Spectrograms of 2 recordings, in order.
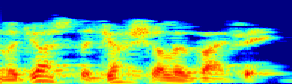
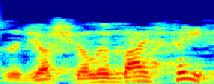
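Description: First: The word "just" carries the main stress. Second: The word "faith" carries the main stress. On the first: The focus is on who is righteous. "he put the emphasis on the just" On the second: The focus is on faith as the means. "he puts the emphasis on the faith"

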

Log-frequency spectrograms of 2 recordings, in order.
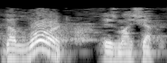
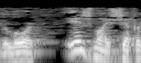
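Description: First: The stress falls on the word Lord. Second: The stress falls on the word is. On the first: The focus is on who the shepherd is. "So in the first one, the Lord is the person" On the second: It is true in the present. "you could put the emphasis on that second little word"

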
